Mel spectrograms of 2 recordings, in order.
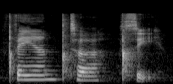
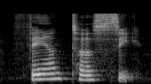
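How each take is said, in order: First: Fantasy drawn out very slowly, each syllable apart; syllable stretch. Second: Slow word reading. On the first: Teacher modelling syllables, Fantasy stretched slowly. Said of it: "say it, hear it". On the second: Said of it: "Write the word". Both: Shown as a demonstration.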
